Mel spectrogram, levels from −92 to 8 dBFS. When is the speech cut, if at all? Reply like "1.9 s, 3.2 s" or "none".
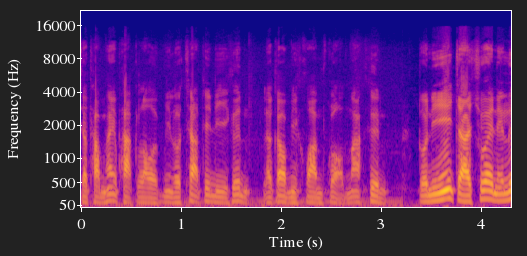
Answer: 3.2 s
